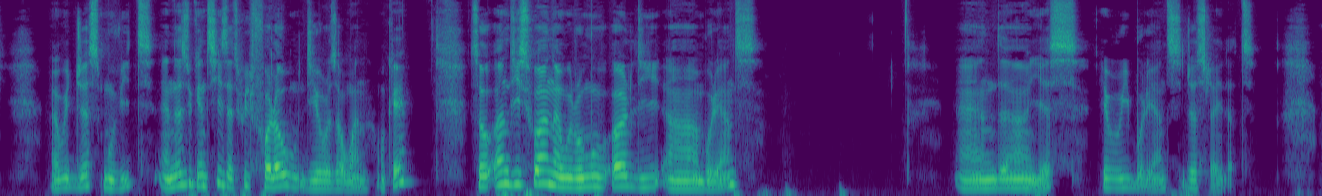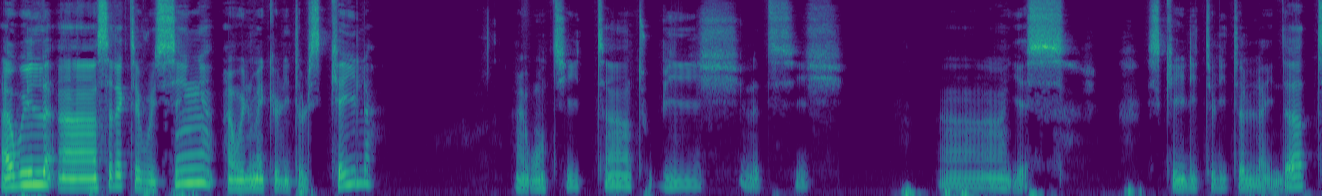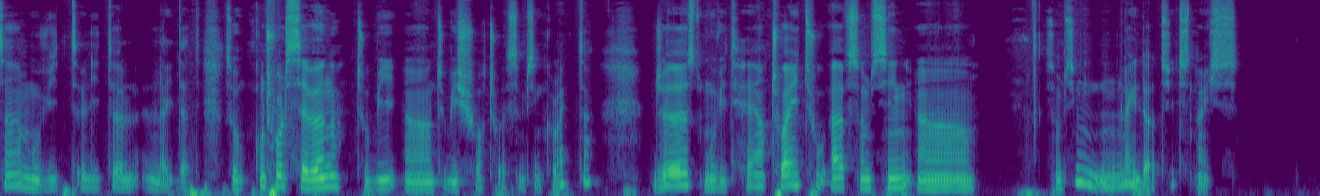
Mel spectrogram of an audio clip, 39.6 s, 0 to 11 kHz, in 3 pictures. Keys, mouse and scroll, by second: 1.6 click, 1.8-5.8 middle drag, 5.8-11.0 drag, 12.8 Tab, 14.0 a, 15.2 middle click, 16.1 s, 21.0 click, 23.6 middle click, 24.4 s, 25.7 click, 25.8-27.0 middle drag, 27.0 g, 28.1 click, 28.8 ctrl+KP_7, 29.6-34.0 shift+middle drag, 32.5 g, 34.0 click, 37.7-39.2 middle drag, 37.7 g, 39.2 click, 39.5-39.6 middle drag.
